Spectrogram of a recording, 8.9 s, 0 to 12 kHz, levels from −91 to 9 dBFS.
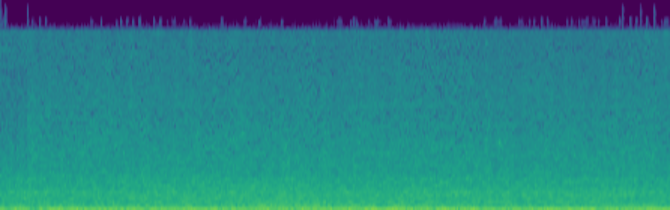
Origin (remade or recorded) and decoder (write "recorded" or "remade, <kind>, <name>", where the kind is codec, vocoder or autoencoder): remade, vocoder, Vocos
